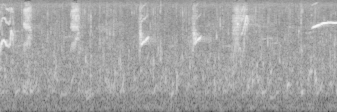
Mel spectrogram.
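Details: Pied bushchat song meant for training songbirds: sparse short whistled chirps between splashy noise bursts, ending on a long, high, thin whistle.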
